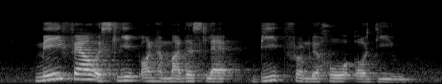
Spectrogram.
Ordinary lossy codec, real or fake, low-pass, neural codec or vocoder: none; real; 7.2 kHz; none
